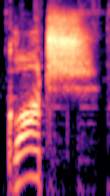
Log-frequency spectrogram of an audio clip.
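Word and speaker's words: GOARCH: Laut Go-Erfinder spricht man die Environment-Variablen Goose und Gorge aus, ja.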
